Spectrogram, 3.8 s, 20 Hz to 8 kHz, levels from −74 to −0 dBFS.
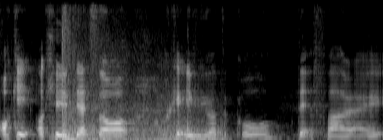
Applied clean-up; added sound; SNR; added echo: none; Boom; 6 dB; reverberation time 1.0 s.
